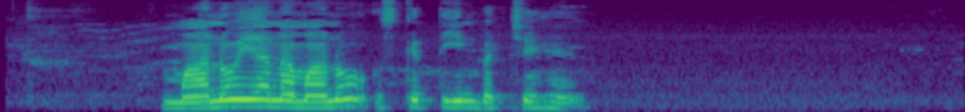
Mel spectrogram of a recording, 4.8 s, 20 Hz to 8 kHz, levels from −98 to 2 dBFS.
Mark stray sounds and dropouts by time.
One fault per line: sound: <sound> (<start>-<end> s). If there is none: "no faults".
no faults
